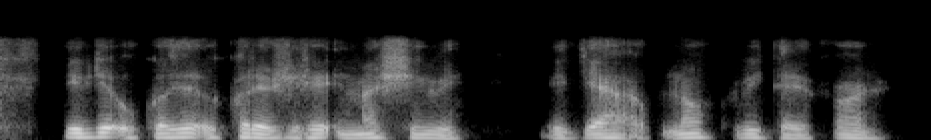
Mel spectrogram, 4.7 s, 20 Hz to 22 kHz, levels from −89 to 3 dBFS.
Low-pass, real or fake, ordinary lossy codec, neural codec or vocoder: 7.2 kHz; fake; Opus, 16 kbps; codec, 24 kHz, 0.9 kbps, WavTokenizer, small release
